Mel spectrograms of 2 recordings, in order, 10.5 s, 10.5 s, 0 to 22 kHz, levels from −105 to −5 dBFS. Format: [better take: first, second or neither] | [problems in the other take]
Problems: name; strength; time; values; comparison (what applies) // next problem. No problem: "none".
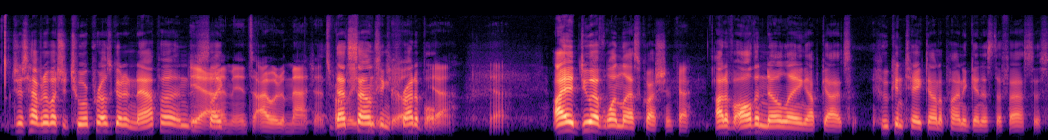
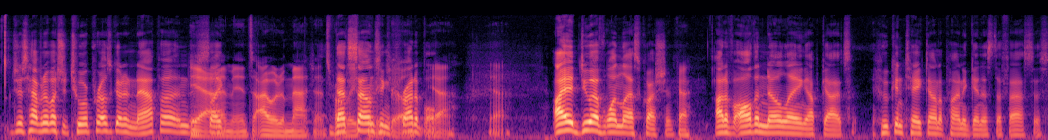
second | thin; very; fading below 350 Hz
